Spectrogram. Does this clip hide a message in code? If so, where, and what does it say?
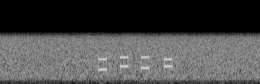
Yes: DTMF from 1.0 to 1.7 s, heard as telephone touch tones, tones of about 80 ms, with phone line noise. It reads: 1857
